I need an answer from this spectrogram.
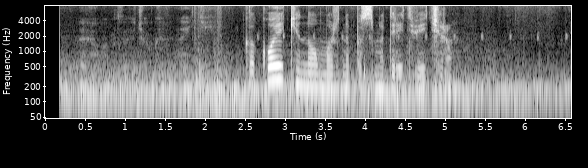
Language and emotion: Russian, neutral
